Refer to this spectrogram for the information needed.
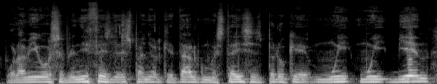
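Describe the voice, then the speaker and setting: A man's voice: mid-range voice, flat delivery, fairly quick, dark tone. A man giving a casual video lesson as a Spanish teacher, chatty and informal, talking straight to the viewer.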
